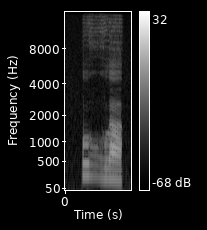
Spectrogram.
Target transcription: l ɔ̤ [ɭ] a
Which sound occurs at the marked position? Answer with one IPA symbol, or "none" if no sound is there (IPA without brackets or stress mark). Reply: l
